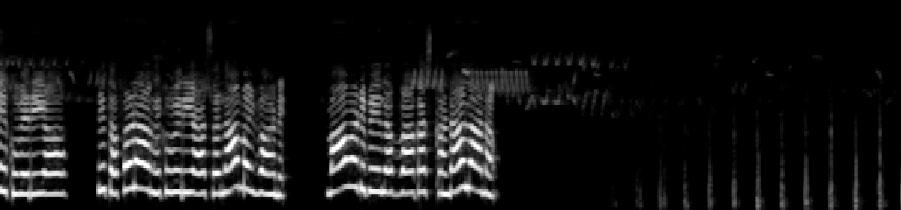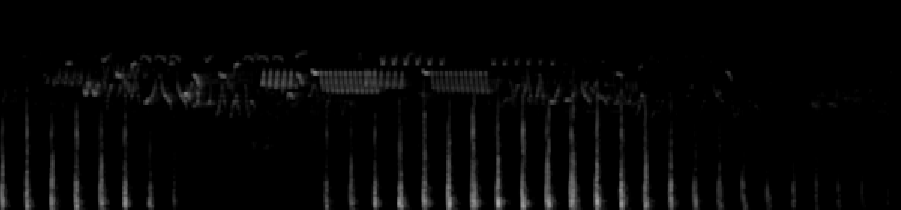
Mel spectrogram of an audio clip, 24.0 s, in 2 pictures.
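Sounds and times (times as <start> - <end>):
birds chirping: 0.0 - 24.0
cartoon footstep taps: 8.5 - 14.2, 16.4 - 22.1.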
